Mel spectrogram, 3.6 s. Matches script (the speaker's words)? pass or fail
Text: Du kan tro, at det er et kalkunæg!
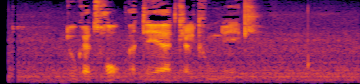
pass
